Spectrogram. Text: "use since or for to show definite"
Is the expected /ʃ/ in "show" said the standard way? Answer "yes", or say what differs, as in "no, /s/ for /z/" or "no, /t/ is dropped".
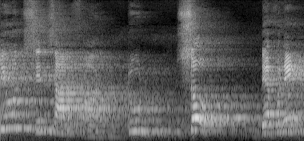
no, /s/ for /ʃ/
